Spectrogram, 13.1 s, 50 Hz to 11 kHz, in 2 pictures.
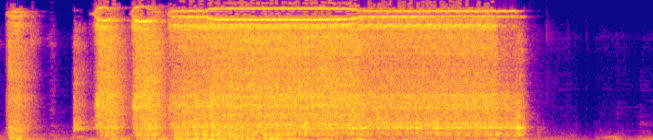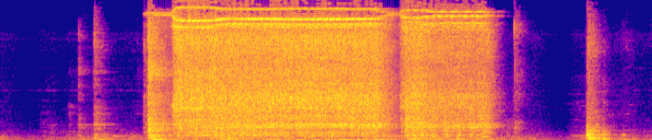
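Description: Milwaukee 18-volt cordless impact driver driving screws into a plastic car blower motor housing. A few short bursts, then two long runs of about four and three seconds with a pause between.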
